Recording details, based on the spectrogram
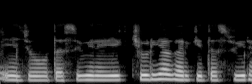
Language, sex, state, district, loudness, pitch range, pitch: Hindi, female, Bihar, Jahanabad, -19 LUFS, 195-210 Hz, 205 Hz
